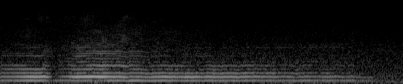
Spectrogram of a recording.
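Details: A buff-tailed bumblebee (Bombus terrestris) at its nest in Zamudio, Bizkaia, Spain, on 24 April 2021, gives a steady, low, droning buzz rich in overtones, faltering briefly near the start, holding about three seconds, then fading.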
